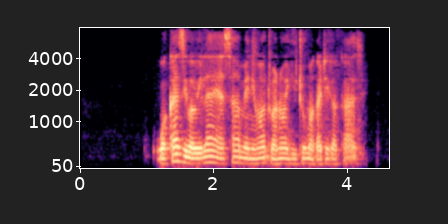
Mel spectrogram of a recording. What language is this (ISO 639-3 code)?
swa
